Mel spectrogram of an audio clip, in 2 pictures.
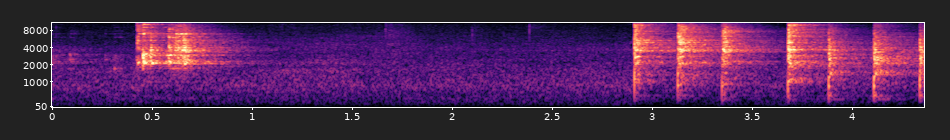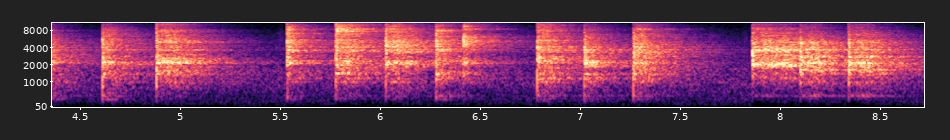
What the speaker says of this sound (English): Plastic hammer on this one.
